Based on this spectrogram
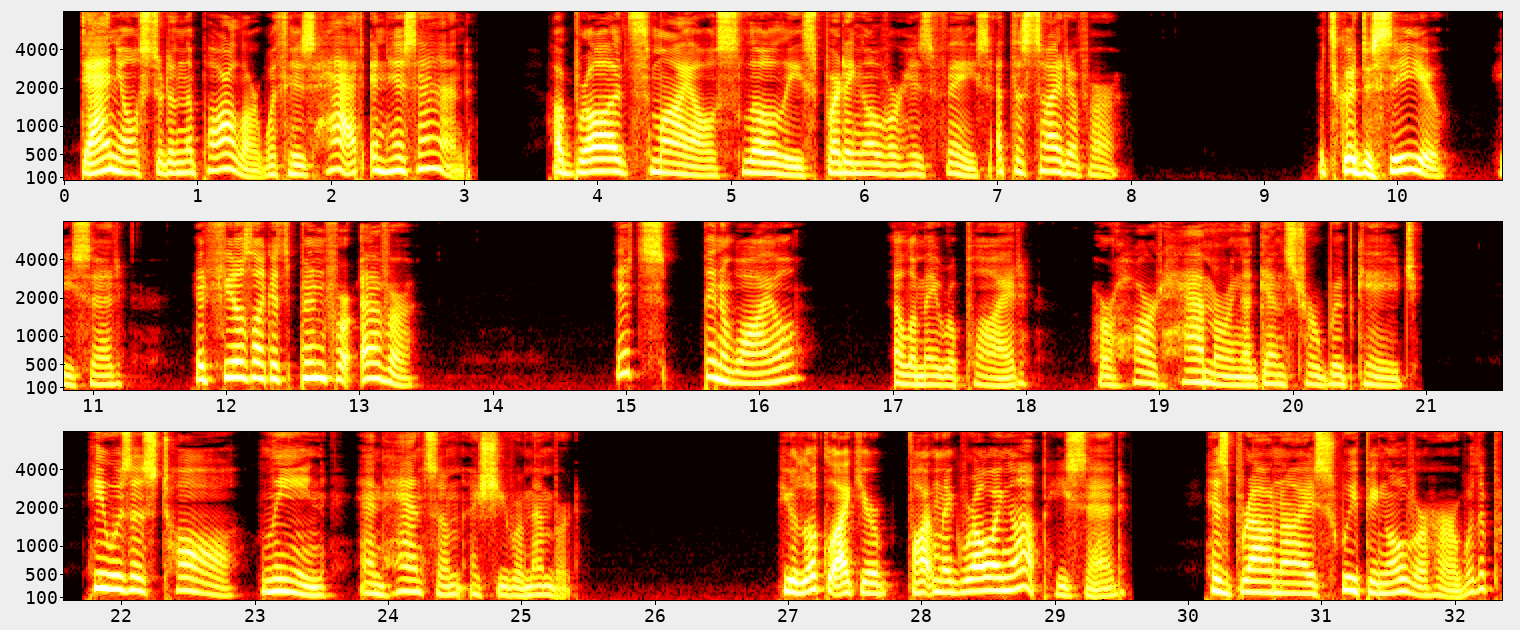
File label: Historical romance young adult Male Female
